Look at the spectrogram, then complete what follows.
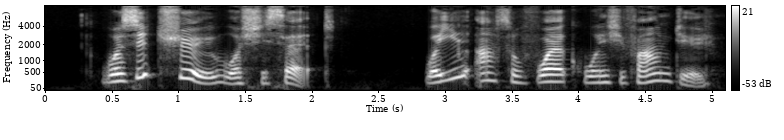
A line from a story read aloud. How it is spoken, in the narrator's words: he asked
